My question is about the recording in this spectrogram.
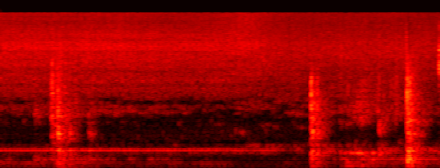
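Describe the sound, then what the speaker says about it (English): Burger meat sizzling in a frying pan, a steady crackling fry with a few louder bursts of hissing and scraping as the patty is laid in and moved, close up and without talk. "Now, we're going to take meat and put it in the pan."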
